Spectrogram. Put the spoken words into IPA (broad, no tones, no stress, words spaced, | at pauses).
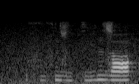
fṳfnzo̤ke̤ nzɒ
